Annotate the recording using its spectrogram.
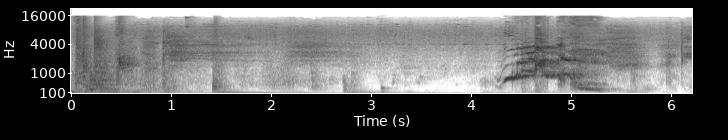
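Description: Film sound effects of a sparking magic portal bursting open with a loud crackle, then a low rumble under fainter crackling. About four seconds in, a loud, high shriek rises and falls for about a second.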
